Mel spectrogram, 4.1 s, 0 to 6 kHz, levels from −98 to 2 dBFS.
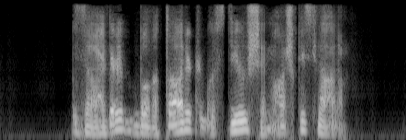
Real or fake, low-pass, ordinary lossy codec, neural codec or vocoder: fake; 5.4 kHz; MP3, 48 kbps; codec, 16 kHz, 1 kbps, FreqCodec, smaller model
